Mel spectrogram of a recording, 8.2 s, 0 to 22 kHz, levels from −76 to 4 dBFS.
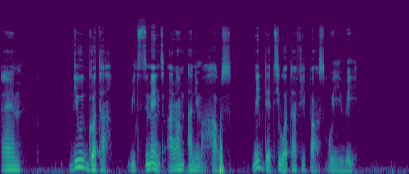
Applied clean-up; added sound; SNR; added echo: none; none; none; none.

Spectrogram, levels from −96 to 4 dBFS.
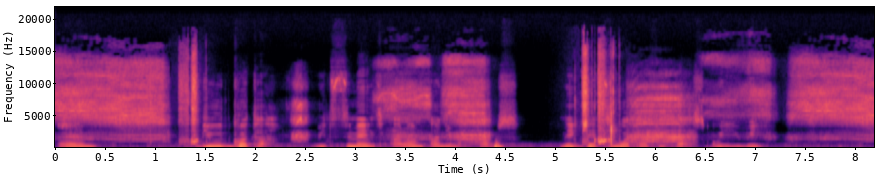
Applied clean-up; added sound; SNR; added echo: none; Camera; -3 dB; none.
